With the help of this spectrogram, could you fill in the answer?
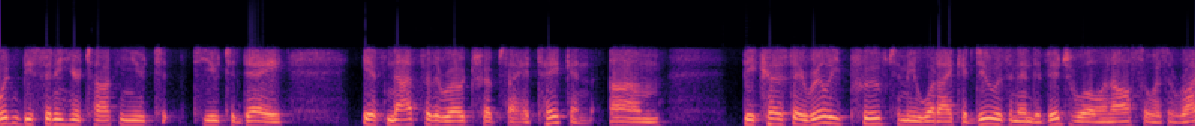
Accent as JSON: {"language": "English", "town": "San Diego", "region": "California", "country": "United States", "tie": "born or raised there", "said": "And I, you know, growing up in San Diego, we went around the western U.S."}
